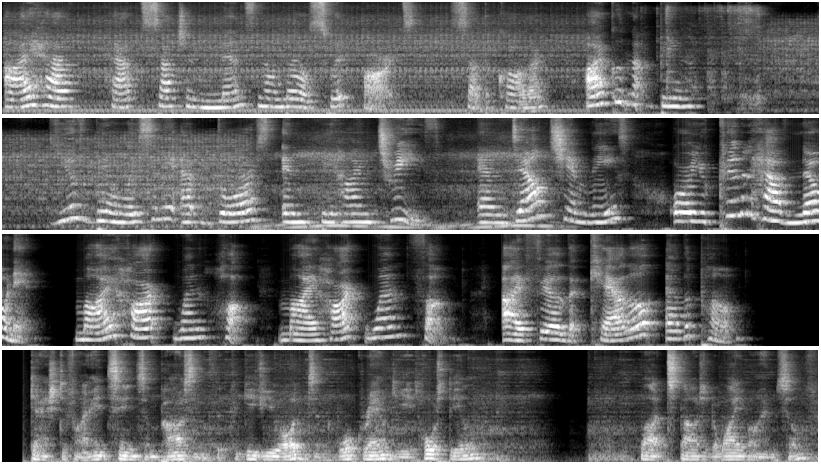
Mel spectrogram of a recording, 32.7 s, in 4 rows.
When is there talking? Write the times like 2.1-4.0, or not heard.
0.0-6.9, 8.7-23.7, 24.7-29.4, 30.9-32.6.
